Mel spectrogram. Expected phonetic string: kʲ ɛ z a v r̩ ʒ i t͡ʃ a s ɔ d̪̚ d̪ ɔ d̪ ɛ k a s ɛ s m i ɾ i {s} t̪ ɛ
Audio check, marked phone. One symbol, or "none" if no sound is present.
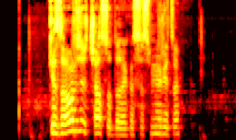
none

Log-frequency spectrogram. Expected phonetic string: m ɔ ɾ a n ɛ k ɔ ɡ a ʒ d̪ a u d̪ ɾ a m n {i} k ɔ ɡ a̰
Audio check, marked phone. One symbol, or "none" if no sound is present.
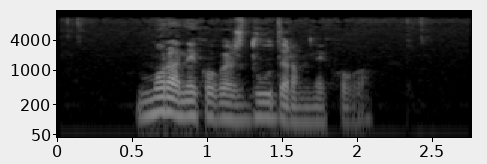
ɛ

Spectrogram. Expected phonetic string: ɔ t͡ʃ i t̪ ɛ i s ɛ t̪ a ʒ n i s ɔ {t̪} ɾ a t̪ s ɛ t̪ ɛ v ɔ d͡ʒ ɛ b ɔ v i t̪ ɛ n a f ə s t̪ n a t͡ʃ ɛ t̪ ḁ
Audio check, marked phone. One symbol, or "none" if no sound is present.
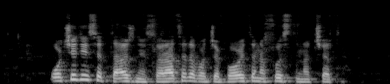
none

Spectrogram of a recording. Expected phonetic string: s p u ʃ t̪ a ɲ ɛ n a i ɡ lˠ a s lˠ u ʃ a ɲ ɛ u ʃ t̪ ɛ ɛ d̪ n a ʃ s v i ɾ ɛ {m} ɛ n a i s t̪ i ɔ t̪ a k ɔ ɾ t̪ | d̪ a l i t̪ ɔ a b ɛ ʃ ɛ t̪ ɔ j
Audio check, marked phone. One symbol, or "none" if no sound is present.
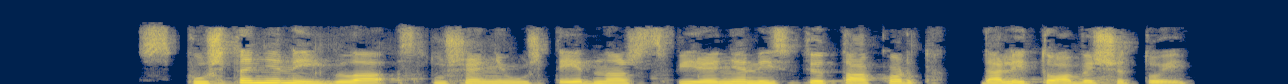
ɲ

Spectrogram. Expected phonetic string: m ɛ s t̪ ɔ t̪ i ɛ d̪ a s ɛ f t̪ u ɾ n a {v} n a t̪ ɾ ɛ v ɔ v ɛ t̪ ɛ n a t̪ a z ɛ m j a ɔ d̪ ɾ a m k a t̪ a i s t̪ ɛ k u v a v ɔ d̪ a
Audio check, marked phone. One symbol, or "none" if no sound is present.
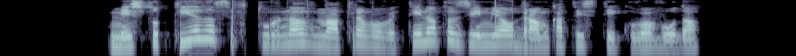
v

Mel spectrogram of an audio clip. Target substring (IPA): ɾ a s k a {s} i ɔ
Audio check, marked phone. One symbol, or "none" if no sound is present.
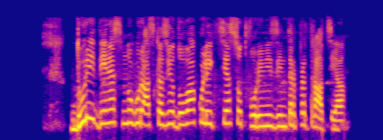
z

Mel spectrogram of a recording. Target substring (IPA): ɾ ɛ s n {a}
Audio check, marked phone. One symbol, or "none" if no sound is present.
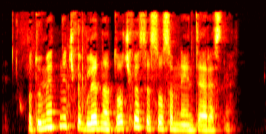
i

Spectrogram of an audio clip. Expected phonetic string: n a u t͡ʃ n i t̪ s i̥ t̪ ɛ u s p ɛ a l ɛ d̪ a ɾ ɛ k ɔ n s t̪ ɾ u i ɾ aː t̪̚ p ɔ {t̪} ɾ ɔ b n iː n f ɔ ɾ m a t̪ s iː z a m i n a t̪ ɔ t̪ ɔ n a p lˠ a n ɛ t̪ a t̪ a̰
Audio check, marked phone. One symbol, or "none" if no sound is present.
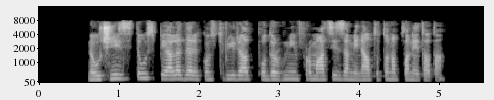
d̪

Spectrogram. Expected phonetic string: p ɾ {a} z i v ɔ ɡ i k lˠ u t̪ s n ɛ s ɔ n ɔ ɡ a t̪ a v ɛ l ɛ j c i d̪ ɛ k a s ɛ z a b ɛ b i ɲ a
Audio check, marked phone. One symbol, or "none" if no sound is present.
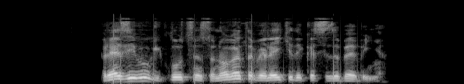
ɛ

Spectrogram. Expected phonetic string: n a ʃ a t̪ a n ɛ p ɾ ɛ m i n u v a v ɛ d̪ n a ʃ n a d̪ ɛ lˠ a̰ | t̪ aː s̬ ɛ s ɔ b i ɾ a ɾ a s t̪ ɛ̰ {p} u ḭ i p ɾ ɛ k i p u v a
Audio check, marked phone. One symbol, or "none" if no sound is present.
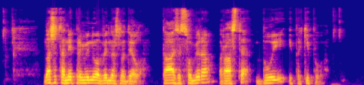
b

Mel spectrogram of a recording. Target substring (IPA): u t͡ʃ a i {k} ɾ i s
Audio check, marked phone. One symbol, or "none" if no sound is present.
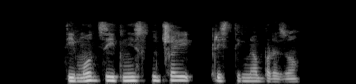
p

